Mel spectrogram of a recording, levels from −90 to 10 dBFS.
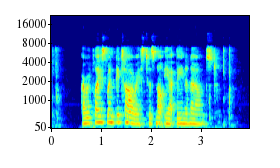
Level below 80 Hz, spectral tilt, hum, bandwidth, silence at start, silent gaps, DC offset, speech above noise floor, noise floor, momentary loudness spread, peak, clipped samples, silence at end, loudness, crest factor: -52 dBFS; -2.5 dB/octave; none; 10 kHz; 0.1 s; none; under 0.1%; 30 dB; -49 dBFS; 12 LU; -2 dBFS; under 0.1%; 0.35 s; -19 LUFS; 18 dB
